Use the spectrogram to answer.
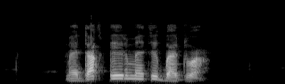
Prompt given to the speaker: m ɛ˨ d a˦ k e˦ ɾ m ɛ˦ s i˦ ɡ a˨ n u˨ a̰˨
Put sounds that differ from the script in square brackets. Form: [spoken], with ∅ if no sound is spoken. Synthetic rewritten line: m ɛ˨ d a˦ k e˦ ɾ m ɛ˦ [t] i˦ [ɡ͡b] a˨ [d] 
